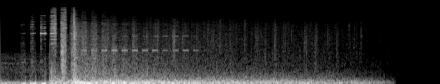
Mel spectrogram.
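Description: Cinematic logo sting sound effect: a sudden deep boom impact about half a second in, followed by crackling ticks and a brief ringing tone that die away, cutting off just before the end.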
